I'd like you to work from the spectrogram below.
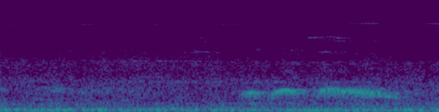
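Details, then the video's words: Bird giving one soft, low, hollow cooing phrase of a few notes in the second half, faint against steady low background rumble. "Bird Chirping Sound"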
